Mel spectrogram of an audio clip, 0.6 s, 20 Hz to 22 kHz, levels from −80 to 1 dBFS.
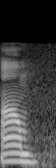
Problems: constant background noise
